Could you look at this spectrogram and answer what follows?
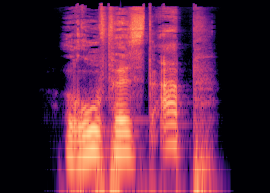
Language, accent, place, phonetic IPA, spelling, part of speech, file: German, Germany, Berlin, [ˌʁuːfəst ˈap], rufest ab, verb, De-rufest ab.ogg
- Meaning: second-person singular subjunctive I of abrufen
